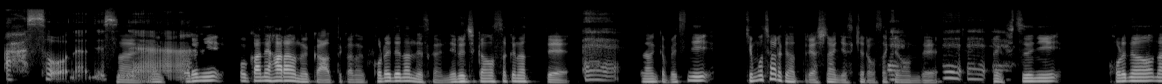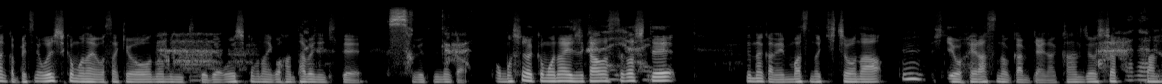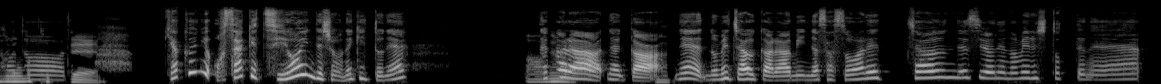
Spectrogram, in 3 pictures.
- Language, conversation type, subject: Japanese, advice, パーティーで気まずさを感じたとき、どう乗り越えればいいですか？
- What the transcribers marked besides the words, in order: none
